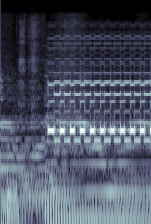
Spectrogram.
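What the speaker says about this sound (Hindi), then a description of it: "अरे, टप्पू के पापा ने सामने से फोन किया।" An indoor household telephone starts ringing partway through, a sustained electronic trill that continues steadily to the end of the clip over faint room ambience.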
